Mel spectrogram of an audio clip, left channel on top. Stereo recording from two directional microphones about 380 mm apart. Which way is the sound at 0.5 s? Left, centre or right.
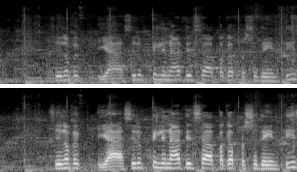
Centre.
